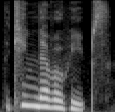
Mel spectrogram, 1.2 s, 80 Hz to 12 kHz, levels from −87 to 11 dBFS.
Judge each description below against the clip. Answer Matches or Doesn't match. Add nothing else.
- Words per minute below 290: Matches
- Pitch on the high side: Matches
